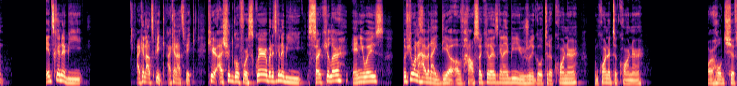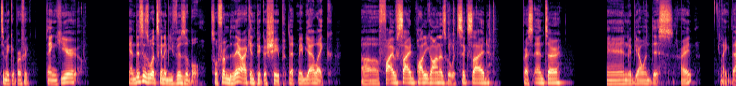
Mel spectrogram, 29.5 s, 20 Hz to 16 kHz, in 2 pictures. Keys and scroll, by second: 4.1 ctrl+z, 23.7 KP_6, 24.5 Return, 27.6 shift+space, 29.1 space.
